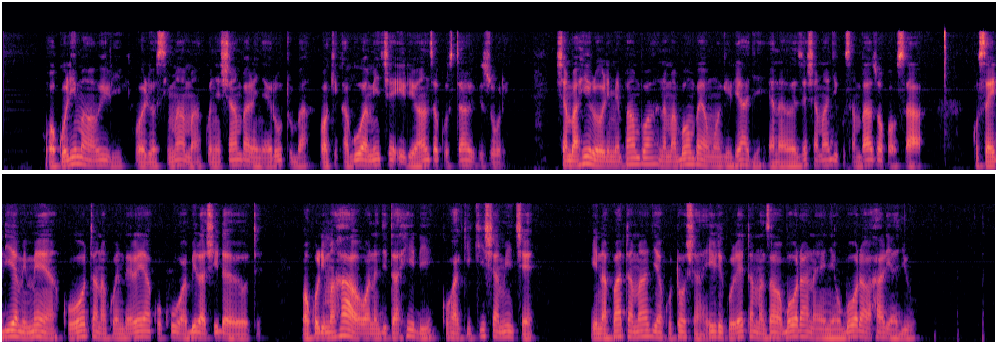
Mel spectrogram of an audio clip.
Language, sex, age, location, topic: Swahili, male, 18-24, Dar es Salaam, agriculture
